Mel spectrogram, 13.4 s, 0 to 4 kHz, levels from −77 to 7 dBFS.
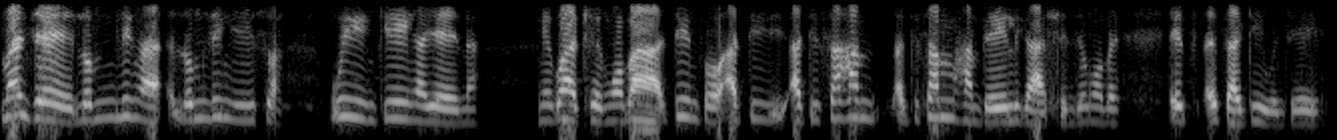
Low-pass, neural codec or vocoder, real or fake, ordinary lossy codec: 3.6 kHz; none; real; none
